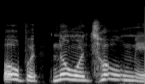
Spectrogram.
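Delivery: hammed-up wounded excuse; mock upset. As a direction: imitate a childish complaint, pitched right up. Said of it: "now he's upset".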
